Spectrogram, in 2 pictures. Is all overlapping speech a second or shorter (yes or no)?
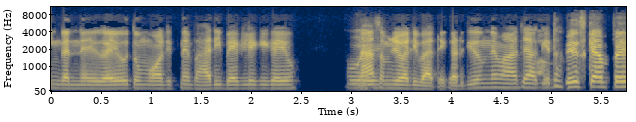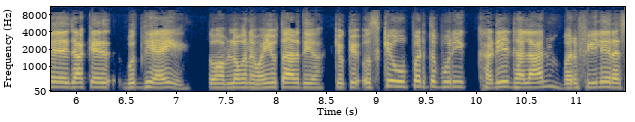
yes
